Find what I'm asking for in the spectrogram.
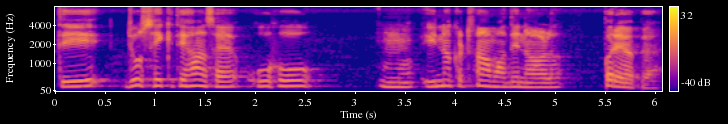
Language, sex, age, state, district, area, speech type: Punjabi, male, 30-45, Punjab, Barnala, rural, spontaneous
